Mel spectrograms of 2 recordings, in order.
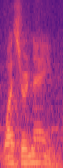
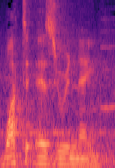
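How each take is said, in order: First: It is said fast with the T dropped. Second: The T in 'what' is clearly pronounced. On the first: "how can I speak it like very fast?" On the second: "If I want to pronounce the T"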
